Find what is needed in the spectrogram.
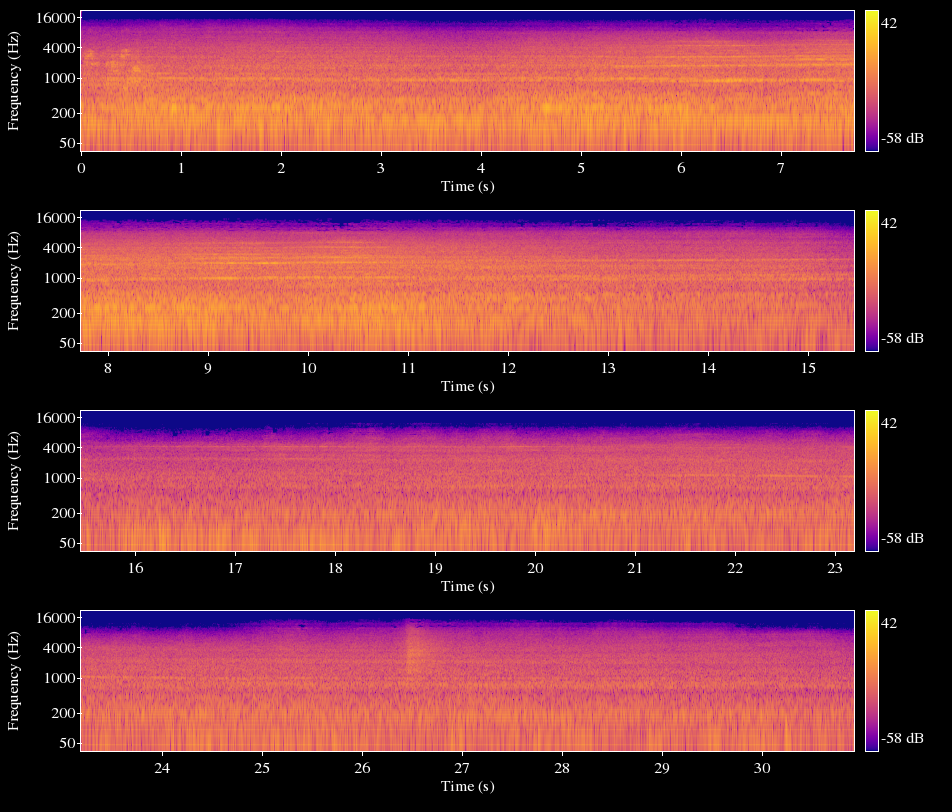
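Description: A train running at the station, a steady low rumble with a whine that rises in pitch over the first dozen seconds. About halfway through the sound drops abruptly to a quieter rumble with a faint falling tone.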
